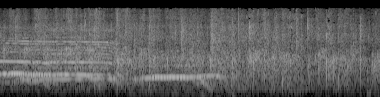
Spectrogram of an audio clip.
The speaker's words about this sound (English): I would like you to give a huge round of applause as he comes to the stage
